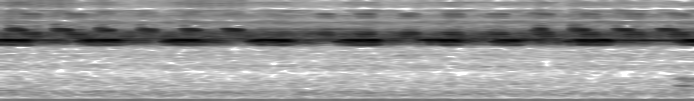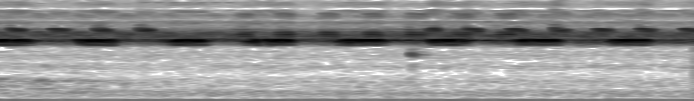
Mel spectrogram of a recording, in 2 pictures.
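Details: High-pitched cricket chorus in autumn, many insects chirping together in rhythmic pulses a little over two per second, steady and even, with a quiet low rumble beneath.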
